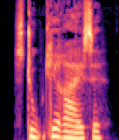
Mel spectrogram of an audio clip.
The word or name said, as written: studierejse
